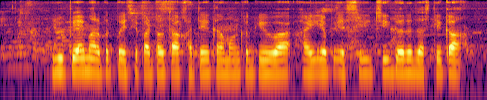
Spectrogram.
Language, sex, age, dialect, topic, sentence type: Marathi, male, 18-24, Standard Marathi, banking, question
